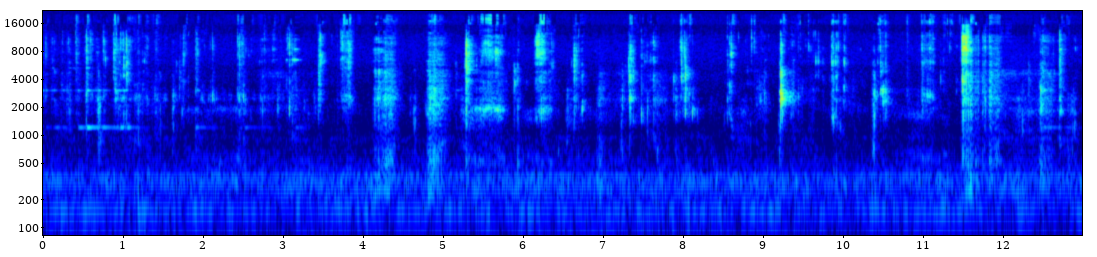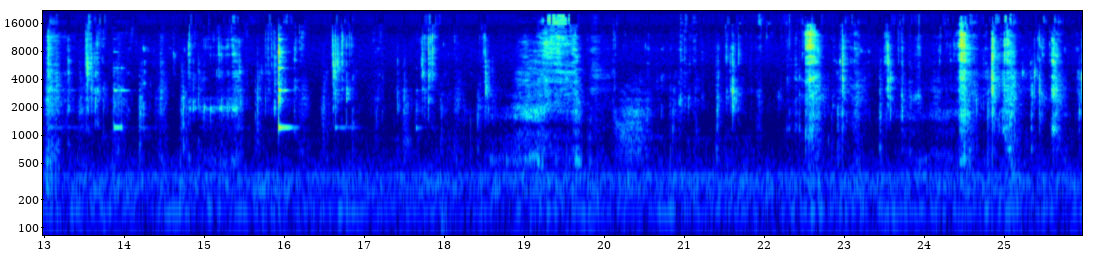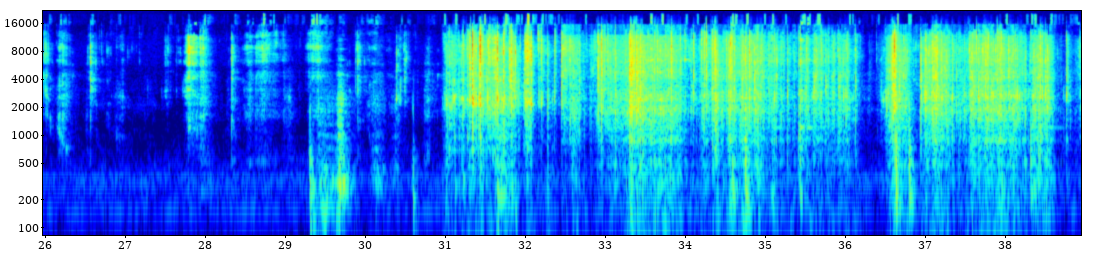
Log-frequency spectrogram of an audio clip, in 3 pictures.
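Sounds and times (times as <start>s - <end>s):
person chewing noodles: 3.0s - 13.8s, 20.7s - 29.2s
crinkling rustling noise: 31.0s - 38.9s.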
